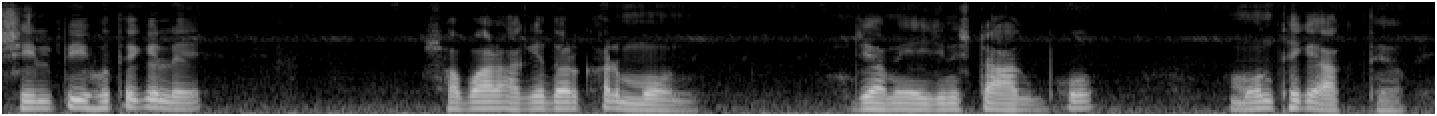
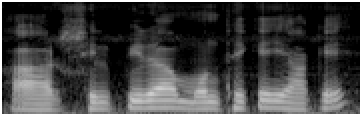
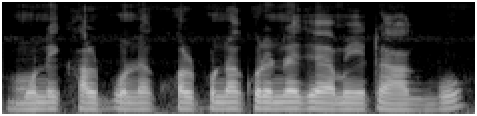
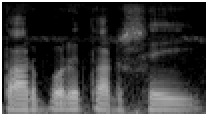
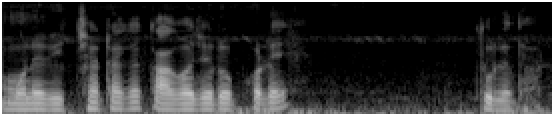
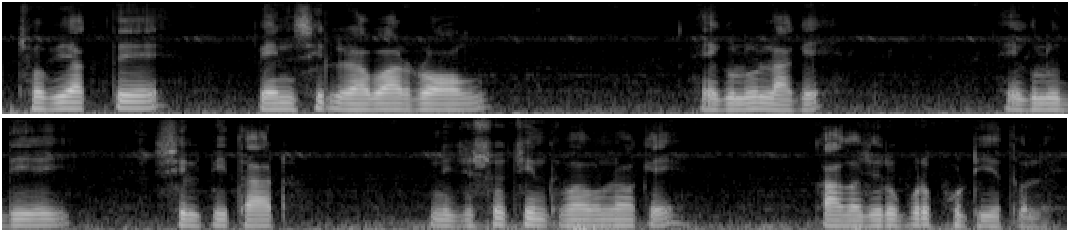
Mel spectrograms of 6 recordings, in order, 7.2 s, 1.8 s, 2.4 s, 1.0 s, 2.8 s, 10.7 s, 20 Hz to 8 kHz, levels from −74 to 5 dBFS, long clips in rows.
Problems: constant background noise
